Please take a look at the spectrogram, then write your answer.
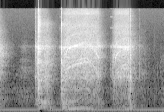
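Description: A power drill whirs in three bursts, each about half a second to a second long, loud and close, with a steady hum between them, as the bit stalls while assembling a couch.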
